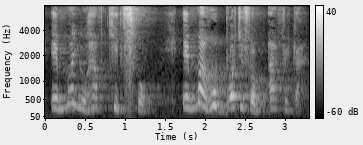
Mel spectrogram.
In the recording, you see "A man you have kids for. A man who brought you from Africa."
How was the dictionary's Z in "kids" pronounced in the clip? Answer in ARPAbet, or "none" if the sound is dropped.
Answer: S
